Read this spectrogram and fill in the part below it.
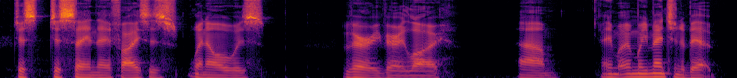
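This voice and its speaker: Someone with an Australian accent speaks at a moderate pace with fairly even intonation and long, frequent pauses, on a very clean recording with a silent background. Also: man. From Tasmania, Australia. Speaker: brain cancer survivor. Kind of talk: casual chat. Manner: halting, repeats words.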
